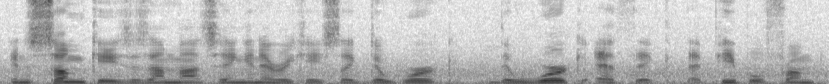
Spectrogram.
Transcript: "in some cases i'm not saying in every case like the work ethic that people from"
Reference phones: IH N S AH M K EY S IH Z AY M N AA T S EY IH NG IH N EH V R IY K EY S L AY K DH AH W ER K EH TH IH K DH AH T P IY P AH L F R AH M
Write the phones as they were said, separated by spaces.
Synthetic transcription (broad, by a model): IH N S AH M K EY S IH Z AY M N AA T S EY IH NG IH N EH V R IY K EY S L AY K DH AH W ER K EH TH IH K DH AH T P IY P L F R AH M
